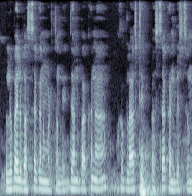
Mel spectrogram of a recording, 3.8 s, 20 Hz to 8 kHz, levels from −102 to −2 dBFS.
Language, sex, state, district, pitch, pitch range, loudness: Telugu, male, Telangana, Hyderabad, 130 Hz, 120-140 Hz, -18 LUFS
